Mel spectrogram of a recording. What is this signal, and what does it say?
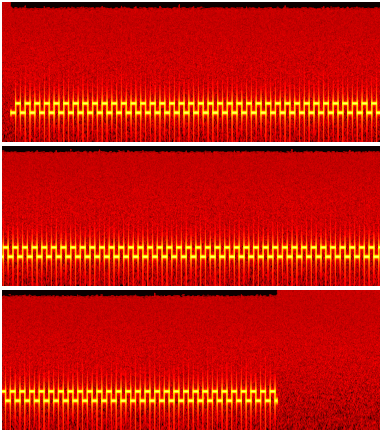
A tone that alternates evenly between two pitches. There is no code.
